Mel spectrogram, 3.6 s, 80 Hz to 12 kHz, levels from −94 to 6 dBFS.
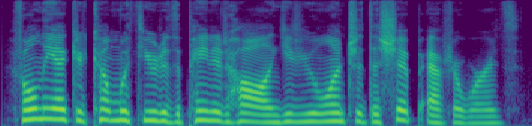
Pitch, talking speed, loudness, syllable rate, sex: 210 Hz, 320 wpm, -17 LUFS, 6.9 syllables/s, female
